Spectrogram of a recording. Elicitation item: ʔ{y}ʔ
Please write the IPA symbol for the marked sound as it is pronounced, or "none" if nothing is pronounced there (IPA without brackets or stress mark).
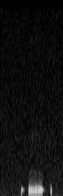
u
